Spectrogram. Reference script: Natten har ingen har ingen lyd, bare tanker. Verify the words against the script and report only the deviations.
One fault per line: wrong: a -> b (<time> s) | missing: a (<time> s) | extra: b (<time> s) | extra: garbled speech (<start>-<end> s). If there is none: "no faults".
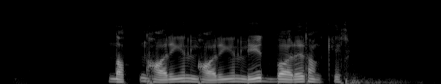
no faults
